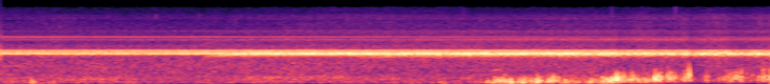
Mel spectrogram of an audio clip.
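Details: Toads singing at Lake Cheston: a steady, unbroken high trill from many callers runs through the whole stretch, with low rumbling knocks and thumps rising underneath in the final two seconds.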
